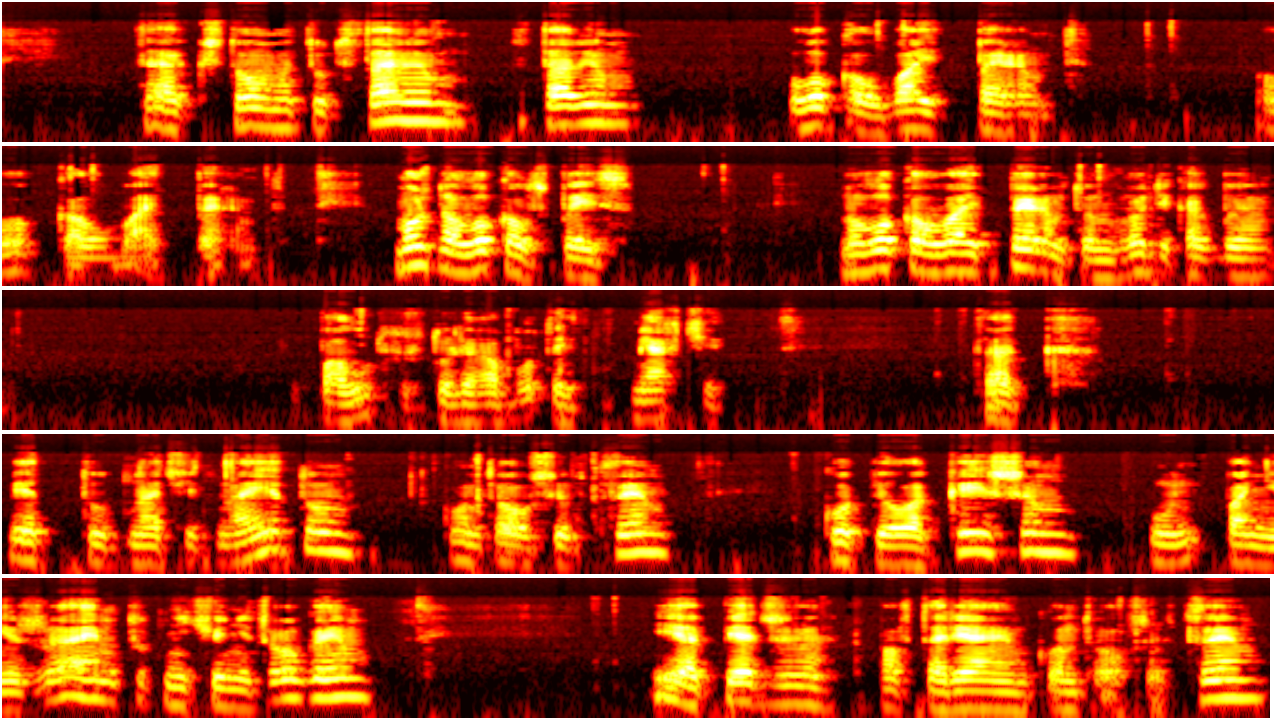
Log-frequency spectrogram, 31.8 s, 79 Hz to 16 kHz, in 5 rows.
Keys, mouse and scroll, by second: 0.6-1.6 scroll down 3, 2.0 click, 5.6 click, 7.6 click, 10.6 scroll down 2, 11.7 click, 12.6 g, 15.6 ctrl+z, 17.3 click, 18.5 click, 19.7 shift+click, 21.9 ctrl+shift+c, 24.6 click, 28.2 click, 29.2 shift+click, 30.9 ctrl+shift+c.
